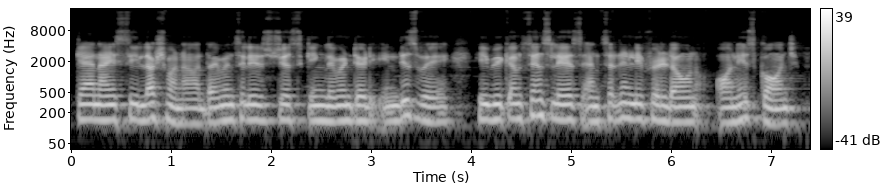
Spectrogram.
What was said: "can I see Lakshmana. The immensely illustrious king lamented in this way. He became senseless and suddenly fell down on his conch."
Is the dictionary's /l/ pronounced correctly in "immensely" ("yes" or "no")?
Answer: no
